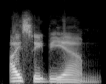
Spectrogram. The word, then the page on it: ICBM: American English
